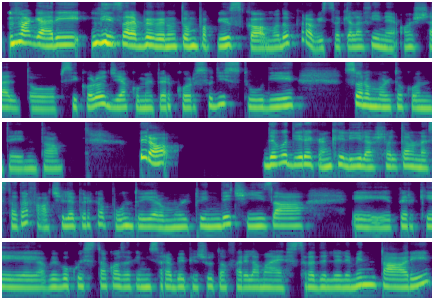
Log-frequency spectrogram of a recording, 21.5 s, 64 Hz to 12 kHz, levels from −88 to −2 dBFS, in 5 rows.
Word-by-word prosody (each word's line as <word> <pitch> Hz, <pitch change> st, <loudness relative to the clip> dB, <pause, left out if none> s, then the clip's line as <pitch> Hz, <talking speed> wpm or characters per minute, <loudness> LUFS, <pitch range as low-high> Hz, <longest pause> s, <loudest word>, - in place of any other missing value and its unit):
magari 230 Hz, -4 st, +6 dB
mi 270 Hz, 0 st, +9 dB
sarebbe 225 Hz, -3 st, +6 dB
venuto 195 Hz, +1 st, +3 dB
un 205 Hz, -, +4 dB
po' 195 Hz, -2 st, -3 dB
più 195 Hz, +2 st, +3 dB
scomodo, 180 Hz, +2 st, 0 dB
però 250 Hz, -, -1 dB
visto 170 Hz, +3 st, -6 dB
che 180 Hz, 0 st, -4 dB
alla 190 Hz, +1 st, -2 dB
fine 185 Hz, -4 st, -3 dB
ho 185 Hz, -, -5 dB
scelto 165 Hz, -4 st, -4 dB
psicologia 185 Hz, +1 st, 0 dB
come 170 Hz, -1 st, -4 dB
percorso 175 Hz, +1 st, -4 dB
di 225 Hz, +5 st, -1 dB
studi, 195 Hz, -2 st, -2 dB, 0.4 s
sono 225 Hz, -5 st, +2 dB
molto 185 Hz, 0 st, -1 dB
contenta. 165 Hz, -2 st, -6 dB, 0.7 s
Però 455 Hz, -2 st, +6 dB, 0.9 s
devo 235 Hz, +6 st, +4 dB
dire 230 Hz, 0 st, +3 dB
che -, -, -6 dB
anche 205 Hz, +4 st, 0 dB
lì 195 Hz, 0 st, +1 dB
la 185 Hz, -2 st, +1 dB
scelta 190 Hz, +1 st, -3 dB
non 190 Hz, -2 st, -1 dB
è -, -, -1 dB
stata 200 Hz, +9 st, -4 dB
facile 205 Hz, -5 st, -3 dB
perché 210 Hz, +2 st, -7 dB
appunto 205 Hz, -2 st, -3 dB
io 195 Hz, 0 st, -1 dB
ero 180 Hz, -2 st, -2 dB
molto 190 Hz, +3 st, -4 dB
indecisa 205 Hz, 0 st, -1 dB, 0.5 s
e 180 Hz, -1 st, -5 dB
perché 190 Hz, -2 st, -3 dB
avevo 190 Hz, +2 st, -4 dB
questa 200 Hz, +1 st, -6 dB
cosa 200 Hz, -3 st, -3 dB
che 185 Hz, -, -8 dB
mi 185 Hz, -, -1 dB
sarebbe 190 Hz, -1 st, -4 dB
piaciuto 185 Hz, -1 st, -7 dB
fare 180 Hz, 0 st, -5 dB
la 180 Hz, 0 st, -3 dB
maestra 180 Hz, +1 st, -3 dB
delle 180 Hz, 0 st, -3 dB
elementari 200 Hz, +4 st, +1 dB
190 Hz, 155 wpm, -23 LUFS, 180-210 Hz, 0.9 s, mi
